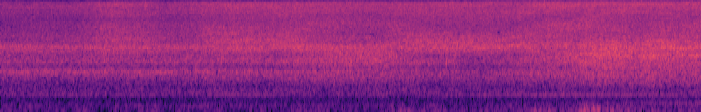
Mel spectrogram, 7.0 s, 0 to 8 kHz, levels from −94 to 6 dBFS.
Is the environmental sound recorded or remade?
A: recorded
